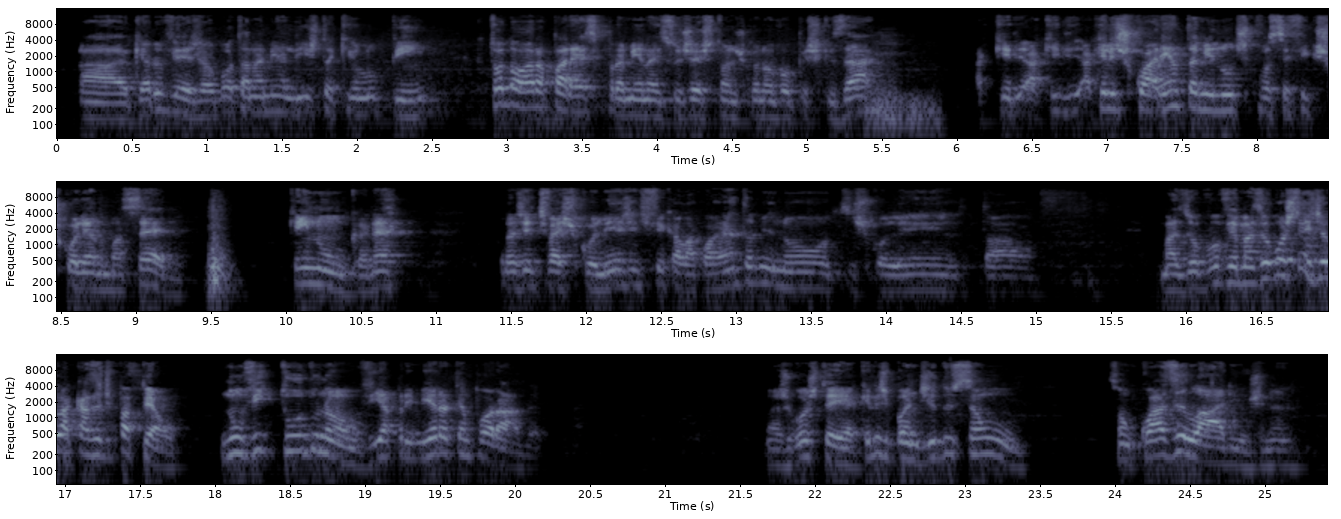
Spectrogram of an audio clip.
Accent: Rio de Janeiro, Brazil; Eu sou carioca, eu amo o Rio

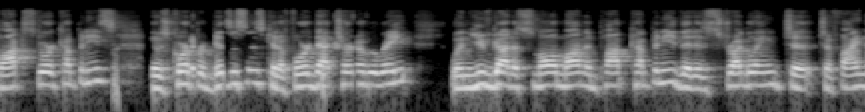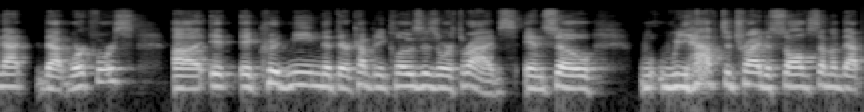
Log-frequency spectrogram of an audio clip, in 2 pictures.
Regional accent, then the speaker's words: Howland, Ohio, United States; also born or lived in Cleveland, Ohio; I currently reside in Howland and grew up in Howland, graduated from Howland High School in 2009

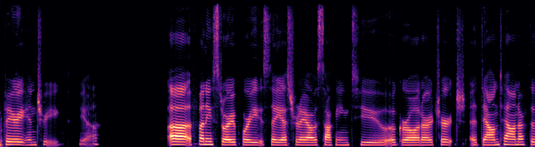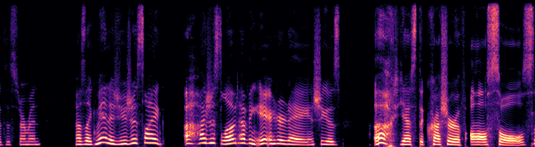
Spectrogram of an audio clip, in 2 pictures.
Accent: Charleston, South Carolina, United States; I am from Charleston

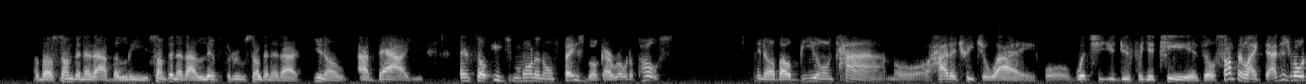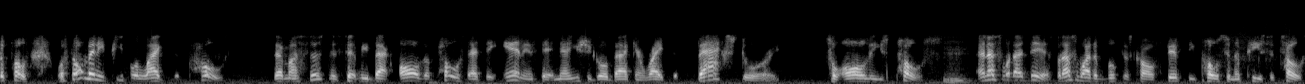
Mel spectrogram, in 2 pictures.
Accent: Baltimore, Maryland, United States; moved away as an adult; also born or lived in Arlington, Texas / Dallas, Texas; I grew up in Baltimore

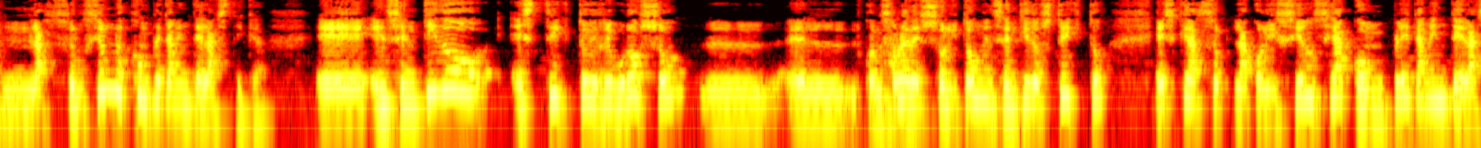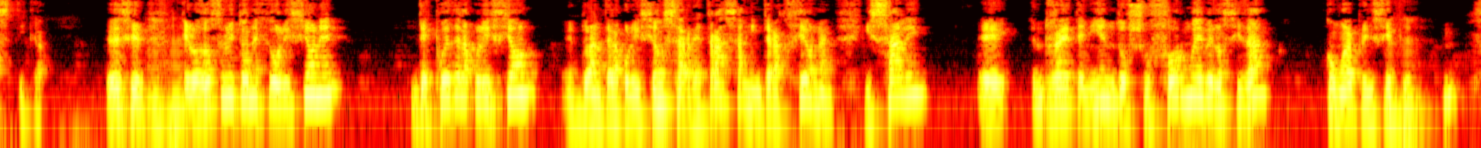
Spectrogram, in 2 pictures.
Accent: Mijas, Andalusia, Spain; also born or lived in Málaga; yo nací en Mijas

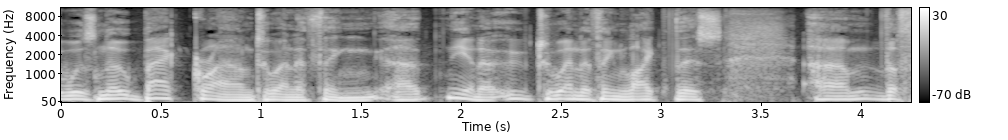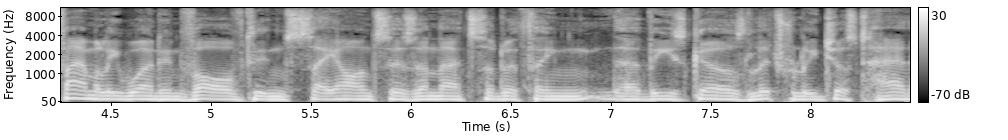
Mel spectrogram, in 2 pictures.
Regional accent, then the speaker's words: Liverpool, North West England, United Kingdom; I'm from Liverpool

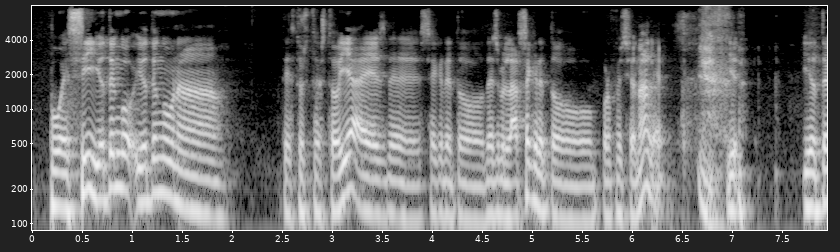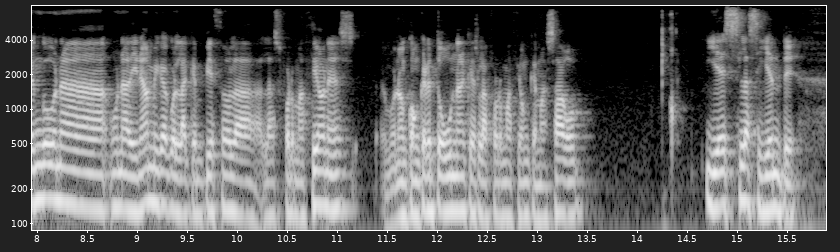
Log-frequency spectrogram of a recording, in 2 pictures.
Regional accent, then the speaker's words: Catalonia, Spain; soy, soy, catalán.

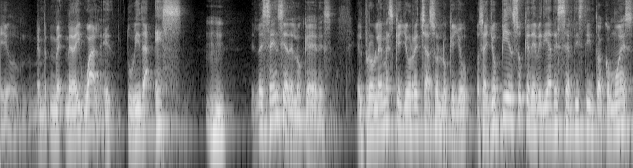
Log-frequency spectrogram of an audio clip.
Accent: Mexico City, Mexico; born there; Somos, nacimos en la Ciudad de México.

